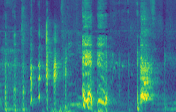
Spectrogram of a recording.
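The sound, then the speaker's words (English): A female dog barks at a hallway in a few sharp, loud bursts, with quieter short sounds and some laughter-like voices scattered between the barks. “All right, the dog starts barking when we talk about fucking spirits and shit.”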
